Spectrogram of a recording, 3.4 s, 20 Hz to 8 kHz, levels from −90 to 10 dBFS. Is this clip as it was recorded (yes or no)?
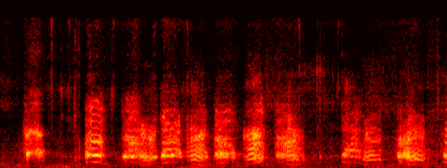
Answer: no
